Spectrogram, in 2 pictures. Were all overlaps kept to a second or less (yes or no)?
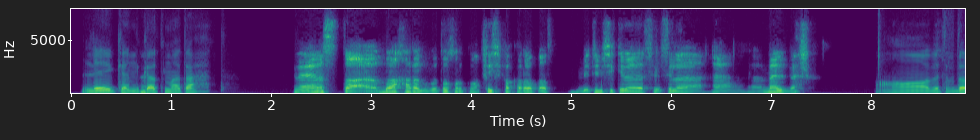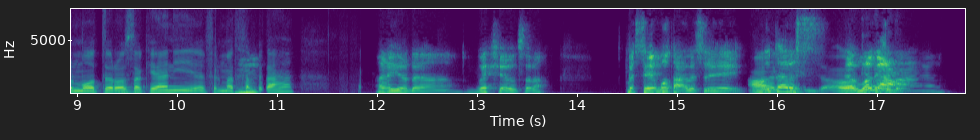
no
